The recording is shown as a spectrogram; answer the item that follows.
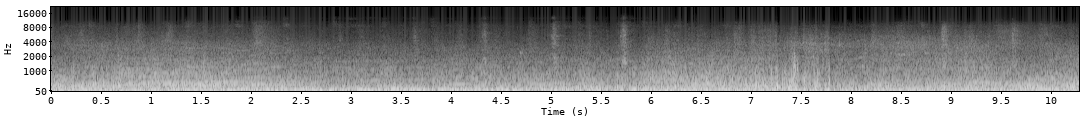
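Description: Music playing loudly and steadily over the ride's sound system, mixed with wind on the microphone high up on a freefall tower.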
